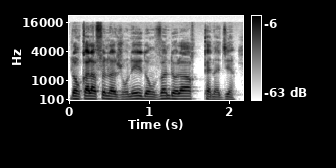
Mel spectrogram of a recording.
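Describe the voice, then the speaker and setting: A man with a Cameroonian French accent hosts an investing channel, running through a live screen-share stock analysis at a fast clip. His voice is medium-pitched, warm, and fairly even in intonation, and he searches for words, restarts phrases often, and keeps checking in with "d'accord?".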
